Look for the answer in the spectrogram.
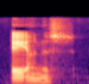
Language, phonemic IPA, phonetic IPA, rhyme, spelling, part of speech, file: Danish, /æːɐnəs/, [ˈæːɐnəs], -æːɐnəs, a'ernes, noun, Da-cph-a'ernes.ogg
- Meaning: definite genitive plural of a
